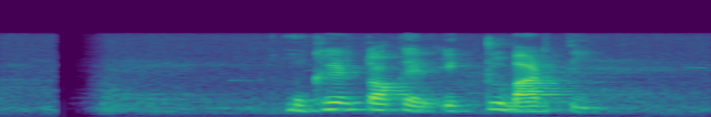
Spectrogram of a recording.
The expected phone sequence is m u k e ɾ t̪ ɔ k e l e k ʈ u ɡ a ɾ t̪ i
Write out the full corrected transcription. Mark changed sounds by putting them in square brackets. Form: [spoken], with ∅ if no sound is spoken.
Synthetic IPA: m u [kʰ] e ɾ t̪ ɔ k e [ɾ] e k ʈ u [b] a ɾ t̪ i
